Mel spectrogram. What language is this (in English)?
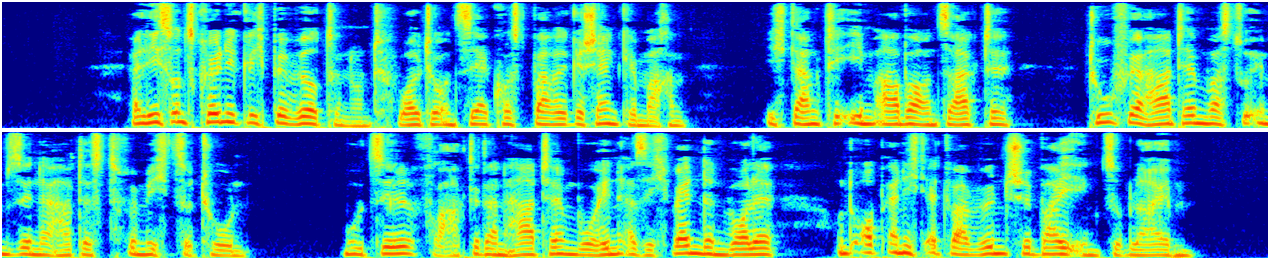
German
